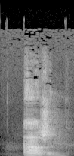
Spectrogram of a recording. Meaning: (verb) 1. to predate 2. to long, to desire; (noun) plural of aas
- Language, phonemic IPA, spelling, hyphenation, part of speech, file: Dutch, /ˈaː.zə(n)/, azen, azen, verb / noun, Nl-azen.ogg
